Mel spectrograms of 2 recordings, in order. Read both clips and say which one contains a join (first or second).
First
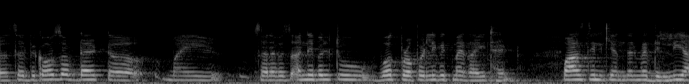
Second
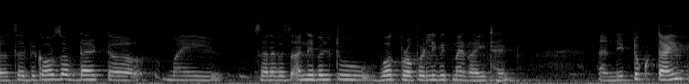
first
